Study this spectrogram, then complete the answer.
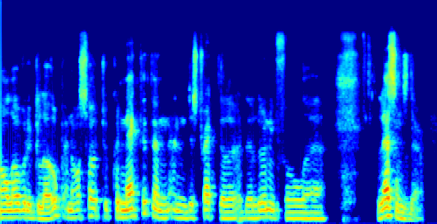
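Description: A man with a Dutch accent, fairly even intonation and a fairly quick pace. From southern Netherlands. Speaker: professor. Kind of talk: interview. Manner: halting.

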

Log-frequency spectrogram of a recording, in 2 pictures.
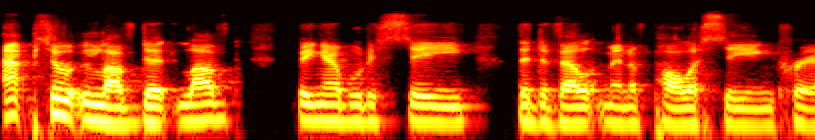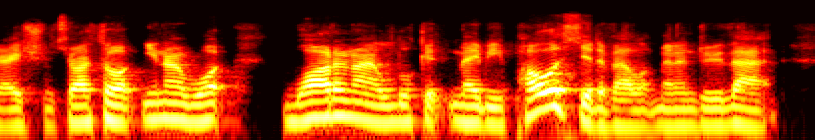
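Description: A man with an Australian accent talks at a very fast pace. His pitch sits in the medium range. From regional Victoria, Australia. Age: 20s. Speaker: teaching student. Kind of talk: interview. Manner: animated.

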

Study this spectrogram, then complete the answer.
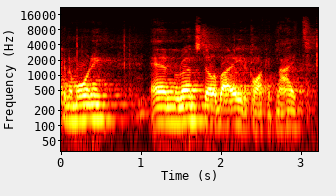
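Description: Room echo can be heard. A man speaks at a moderate pace. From Netherlands. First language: Dutch. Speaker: lay preacher, flower farmer. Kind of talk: sermon. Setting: church.

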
